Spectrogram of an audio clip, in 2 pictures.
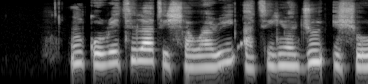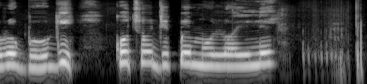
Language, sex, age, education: Yoruba, female, 15-29, tertiary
